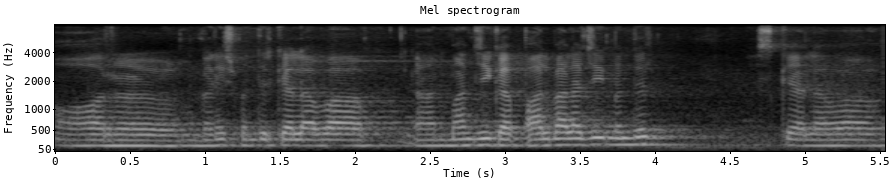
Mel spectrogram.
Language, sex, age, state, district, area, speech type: Hindi, male, 30-45, Rajasthan, Jodhpur, urban, spontaneous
